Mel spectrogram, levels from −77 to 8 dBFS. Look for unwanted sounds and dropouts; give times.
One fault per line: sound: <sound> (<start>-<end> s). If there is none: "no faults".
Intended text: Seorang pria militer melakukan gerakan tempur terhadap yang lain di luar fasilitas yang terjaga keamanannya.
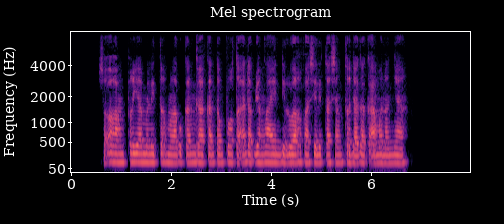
no faults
